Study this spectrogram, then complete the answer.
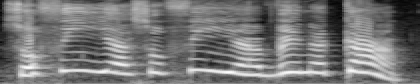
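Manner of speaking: put-on high, loud call after a running child; teacher shouting a name. A narrator's reading. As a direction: call her name across the playground. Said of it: "la maestra me llamaba".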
